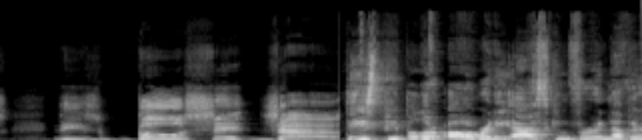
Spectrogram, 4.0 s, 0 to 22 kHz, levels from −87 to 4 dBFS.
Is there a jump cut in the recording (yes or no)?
yes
